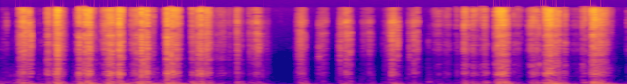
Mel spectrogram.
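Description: A thin dark earpick scrapes crumbly dry floral foam packed into the canal of a right silicone elf ear. The result is a run of dry, crunchy scratches with a bright crackle that stop and start irregularly, each dying away almost at once, with a short pause near the middle.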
